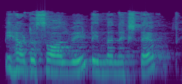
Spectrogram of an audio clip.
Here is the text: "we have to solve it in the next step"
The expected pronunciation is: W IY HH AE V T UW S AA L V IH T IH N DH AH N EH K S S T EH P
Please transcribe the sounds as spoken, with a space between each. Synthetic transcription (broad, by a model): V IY HH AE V T UW S AA L V IH T IH N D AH N EH K S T T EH P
